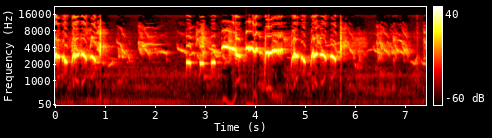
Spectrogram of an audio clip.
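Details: Oriental magpie-robin (kacer) song used as a training recording to lure a silent caged bird into singing: bright whistled phrases that rise and fall, with rapid chirps and sharp high notes in quick bursts.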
